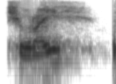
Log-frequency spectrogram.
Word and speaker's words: شريح: فشريح بن النعمان وسريج بن النعمان، الأول بالشين المعجمة والحاء المهملة وهو تابعي يروي عن علي، والثاني بالسين المهملة والجيم وهو من شيوخ البخاري، فهو النوع الذي يقال له المتشابه.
